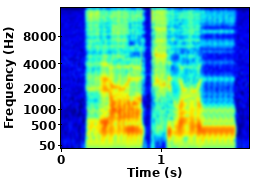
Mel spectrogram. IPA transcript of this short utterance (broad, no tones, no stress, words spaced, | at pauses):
ɦɛʕɔ̃tˤ xʲoʕu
